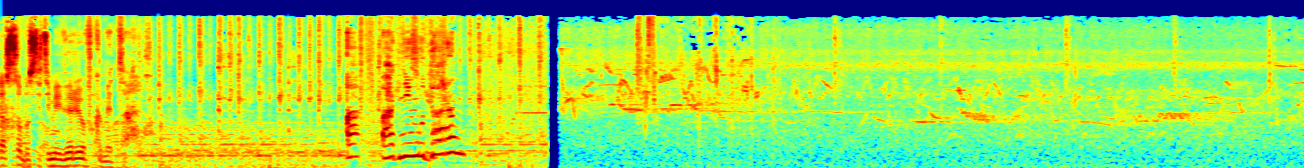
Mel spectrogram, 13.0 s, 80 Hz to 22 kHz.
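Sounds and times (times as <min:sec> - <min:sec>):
birds chirping and whistling: 0:05.3 - 0:13.0.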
